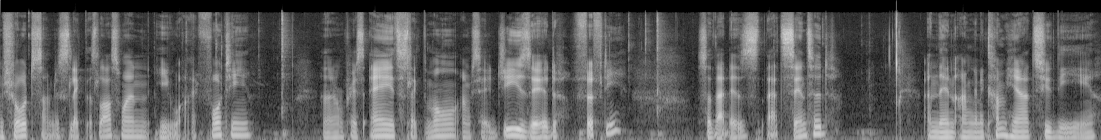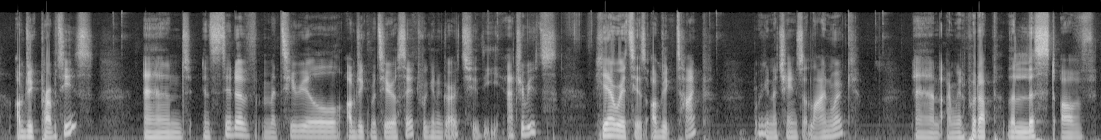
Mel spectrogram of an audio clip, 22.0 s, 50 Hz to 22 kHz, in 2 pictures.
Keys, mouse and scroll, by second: 0.1 click, 1.5 e, 1.7 y, 2.0 KP_4, 2.1 KP_0, 2.7 Return, 3.6 a, 5.0 g, 5.1 z, 5.7 KP_5, 5.8 KP_0, 6.4 Return, 7.2-7.5 scroll down 2, 7.7 shift+middle click, 8.6 Tab, 12.1 click, 15.8 click, 18.0 click, 18.7 click, 19.7-22.0 drag.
